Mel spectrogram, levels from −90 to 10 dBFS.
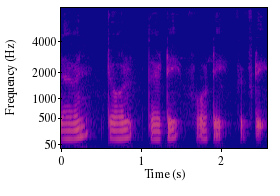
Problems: low volume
